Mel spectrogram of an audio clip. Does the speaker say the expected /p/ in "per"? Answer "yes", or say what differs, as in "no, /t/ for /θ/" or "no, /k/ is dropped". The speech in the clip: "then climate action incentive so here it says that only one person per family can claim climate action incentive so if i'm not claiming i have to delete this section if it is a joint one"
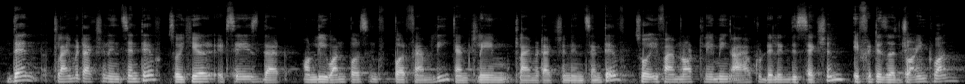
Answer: yes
